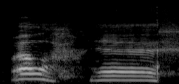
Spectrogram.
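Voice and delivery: weary, worn-out, tired, soft voice. Guest answers the host's question about his background, sounding tired. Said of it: "He sounds tired".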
